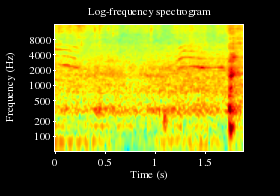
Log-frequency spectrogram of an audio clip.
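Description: Kittens in a barn on a rainy day, with a few faint, thin meows drifting in and out over steady background noise and one sharper, closer cry near the end.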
